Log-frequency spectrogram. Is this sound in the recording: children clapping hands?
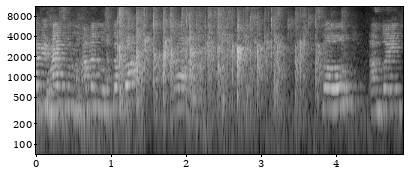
yes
